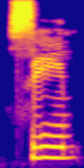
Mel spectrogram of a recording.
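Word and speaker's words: سين: வடிவத்தில் அது எழுதப்படும் அடுத்து சீன் சீன் இதையும் பற்களை மேல் பற்கள் கீழ் பற்களை சேர்த்து வைத்து சீன் சீன் இதைச் சொல்லும்பொழுது விசில் சவுண்டு மாதிரி விசில் ஊதுவது போல் ஒரு சப்தத்தை அங்கு ஏற்படுத்த வேண்டும் சீன் சீன் ஆரம்பத்தில் வந்தால்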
